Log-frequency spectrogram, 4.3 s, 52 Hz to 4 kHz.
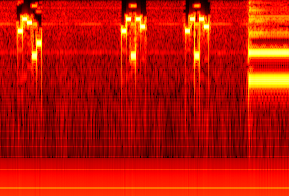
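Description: Five-tone selective call (ZVEI), heard as quick runs of five tones, tones of about 70 ms. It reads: 88025 88229 88229
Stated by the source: ZVEI five-tone selective call received on an SDR, from the Feuerwehr Orlamünde fire brigade audio server.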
